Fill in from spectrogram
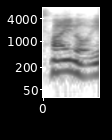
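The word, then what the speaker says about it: Haenel: Yeah, it's Heino. Yeah, it's not. It's don't try to overdo it. It's yeah. – It's like it. Remember, German is just like it's everything is pronounced in German.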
